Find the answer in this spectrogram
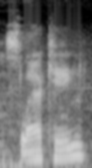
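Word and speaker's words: Slaking: name right but uh slacking slack king is how you say it it's the guy who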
